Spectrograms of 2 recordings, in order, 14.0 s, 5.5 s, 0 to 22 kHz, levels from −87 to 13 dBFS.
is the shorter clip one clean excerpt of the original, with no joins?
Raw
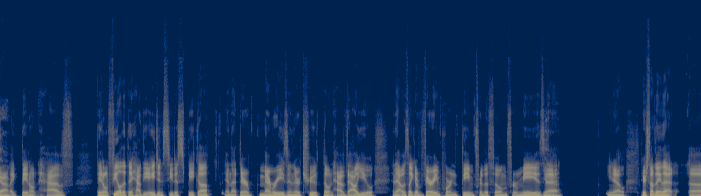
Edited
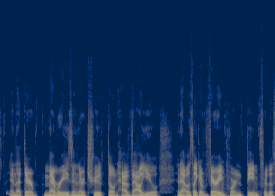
yes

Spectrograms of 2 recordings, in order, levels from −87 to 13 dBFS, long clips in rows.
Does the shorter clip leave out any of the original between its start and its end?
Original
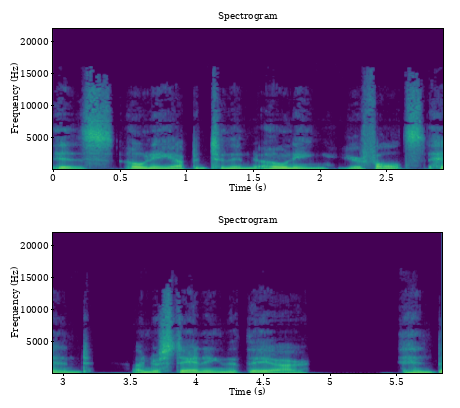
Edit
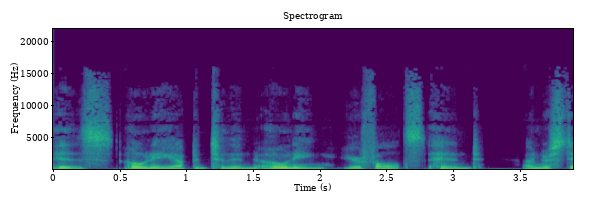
no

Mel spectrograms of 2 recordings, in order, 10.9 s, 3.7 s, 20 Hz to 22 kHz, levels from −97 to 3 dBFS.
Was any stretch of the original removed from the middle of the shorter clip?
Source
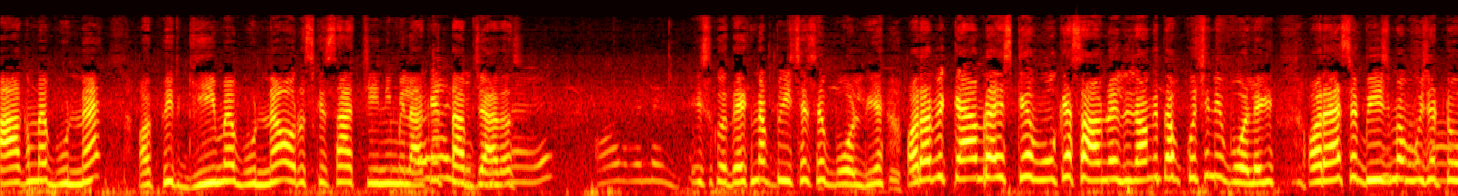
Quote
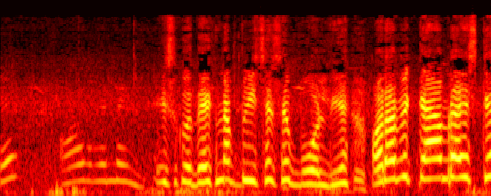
no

